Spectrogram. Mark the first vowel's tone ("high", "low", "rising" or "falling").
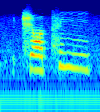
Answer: low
